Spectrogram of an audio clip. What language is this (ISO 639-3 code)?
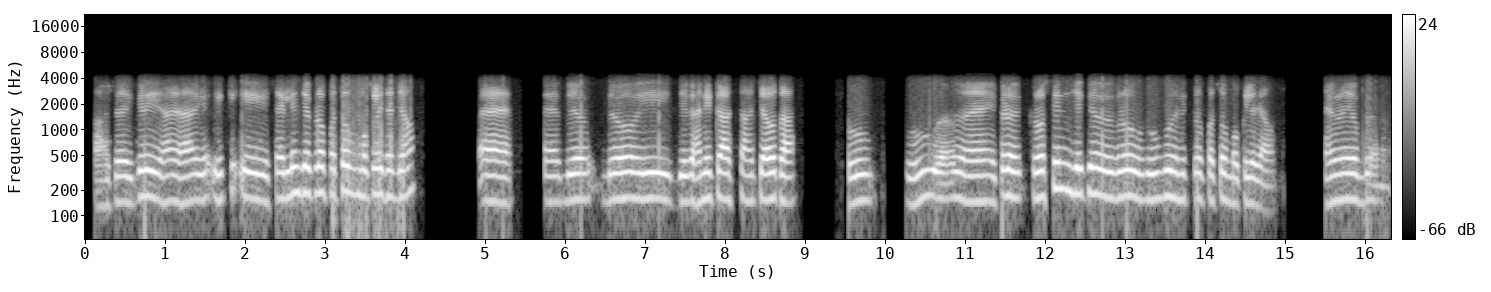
snd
